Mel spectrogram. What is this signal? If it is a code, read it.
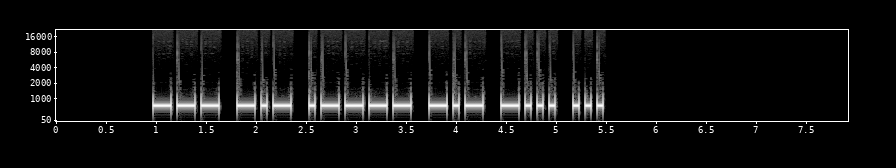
Morse code, heard as a keyed tone, about 20 wpm, 700 Hz. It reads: OK1KBS
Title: DXCC-100 Call Signs - 6 Characters - Repeated 2x - 20wpm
